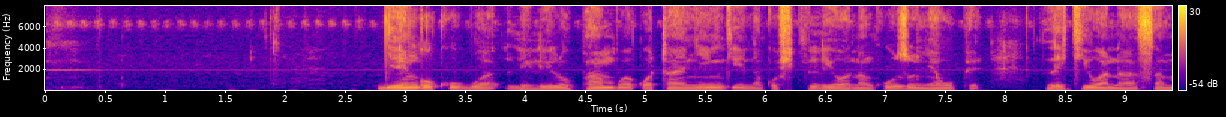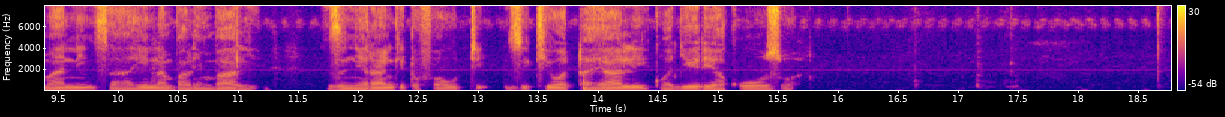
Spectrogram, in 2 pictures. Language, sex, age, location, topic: Swahili, male, 18-24, Dar es Salaam, finance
